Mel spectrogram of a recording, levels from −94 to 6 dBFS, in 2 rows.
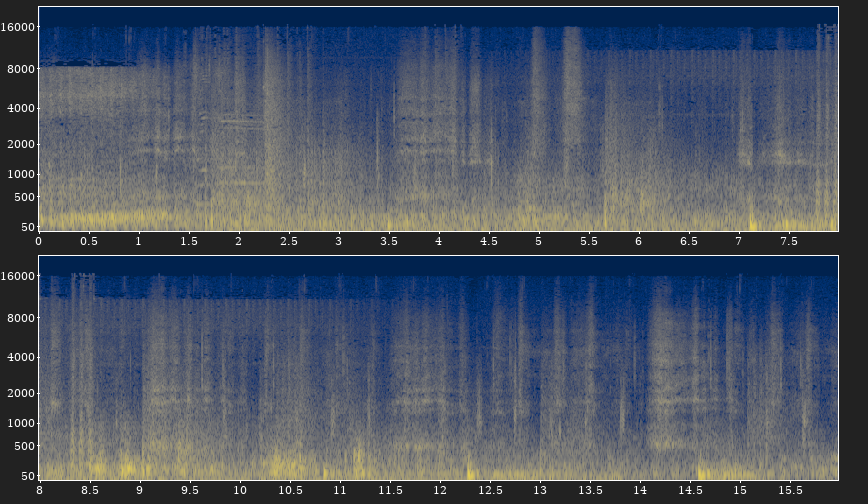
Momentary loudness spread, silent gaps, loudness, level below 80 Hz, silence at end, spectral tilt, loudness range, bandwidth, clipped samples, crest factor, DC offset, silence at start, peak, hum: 11 LU; none; -25 LUFS; -28 dBFS; 0 s; -6 dB/octave; 5 LU; 15.5 kHz; under 0.1%; 18 dB; 2%; 0 s; -4 dBFS; none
